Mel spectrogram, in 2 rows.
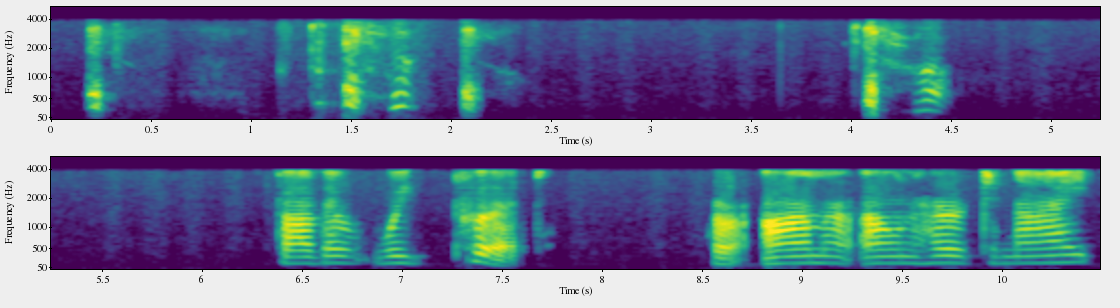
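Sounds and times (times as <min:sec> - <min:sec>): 
deep harsh coughs: 0:00.2 - 0:00.5, 0:01.3 - 0:02.4, 0:04.0 - 0:04.5
speech: 0:06.4 - 0:07.8, 0:08.6 - 0:10.4.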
